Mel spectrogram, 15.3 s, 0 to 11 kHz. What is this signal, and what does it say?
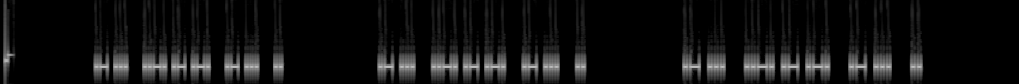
Morse code, heard as a keyed tone, about 29 wpm, 700 Hz. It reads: AS FAR AS I AS FAR AS I AS FAR AS I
